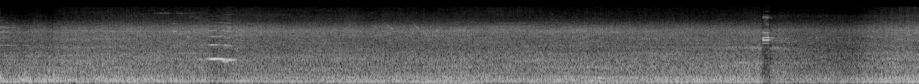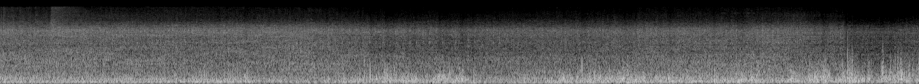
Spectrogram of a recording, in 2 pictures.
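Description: Cars and motorbikes drive along a busy road.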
